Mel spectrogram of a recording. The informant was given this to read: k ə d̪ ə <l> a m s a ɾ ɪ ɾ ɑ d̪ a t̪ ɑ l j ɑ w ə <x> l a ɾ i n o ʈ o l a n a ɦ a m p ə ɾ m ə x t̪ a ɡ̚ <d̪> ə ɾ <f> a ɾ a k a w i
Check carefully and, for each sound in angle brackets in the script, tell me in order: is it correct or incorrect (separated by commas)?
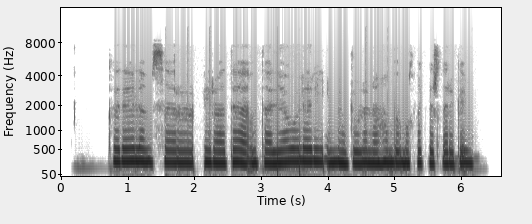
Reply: correct, incorrect, incorrect, incorrect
